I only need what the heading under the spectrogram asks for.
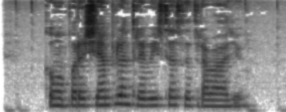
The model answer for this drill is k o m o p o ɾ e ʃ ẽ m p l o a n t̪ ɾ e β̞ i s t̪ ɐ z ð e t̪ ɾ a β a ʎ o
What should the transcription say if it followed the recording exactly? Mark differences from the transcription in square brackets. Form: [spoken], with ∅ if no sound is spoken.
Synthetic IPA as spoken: k o m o p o ɾ e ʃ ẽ m p l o [e] n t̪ ɾ e β̞ i s t̪ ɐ z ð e t̪ ɾ a β a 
